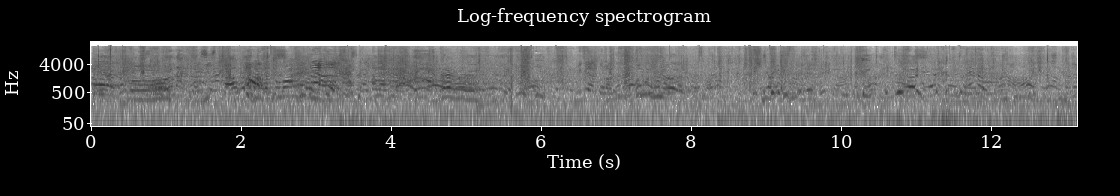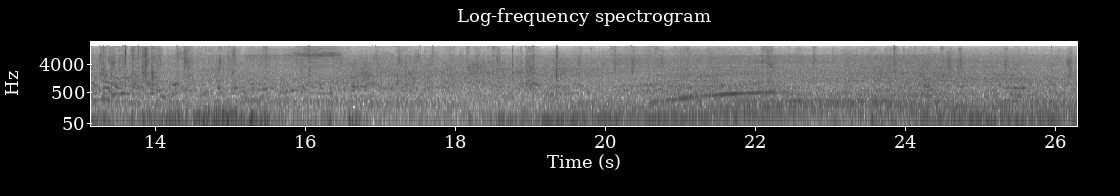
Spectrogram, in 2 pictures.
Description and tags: It's break time. We are in front of our school. There is a lot of traffic.
Es l'hora del pati. Estem davant de l'escola. Hi ha molt tràfic.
